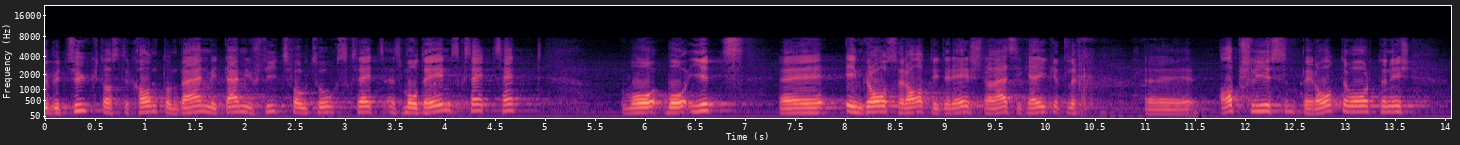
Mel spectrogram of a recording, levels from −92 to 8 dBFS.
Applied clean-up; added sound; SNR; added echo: none; none; none; none.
